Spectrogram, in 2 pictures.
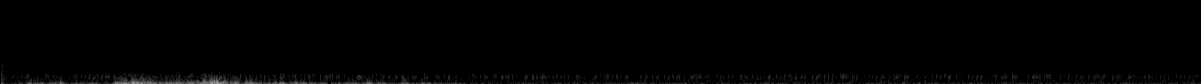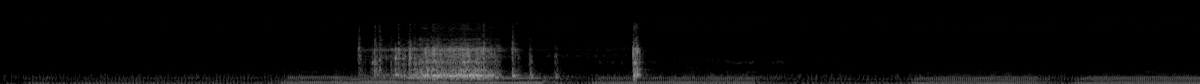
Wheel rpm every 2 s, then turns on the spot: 0, 0, 0, 0, 0, 0, 0, 0, 10, 0, 0, 0.
16-18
